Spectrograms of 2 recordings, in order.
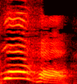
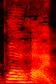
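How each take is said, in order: First: The word ends with a short 'ha' sound. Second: The word ends with a 'high' sound. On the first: It is bent to fit a joke. The speaker calls it wrong. "isn't really ha-ha funny, but is blaha" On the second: It is the proper name of the item. The speaker calls it right. "the correct pronunciation is blowhigh"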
